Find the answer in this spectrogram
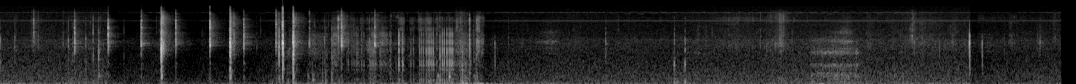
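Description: Dry wood snapping and crackling as a stick and dry twigs are broken by hand: a rapid, irregular run of sharp cracks for about five seconds, then only faint handling sounds.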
